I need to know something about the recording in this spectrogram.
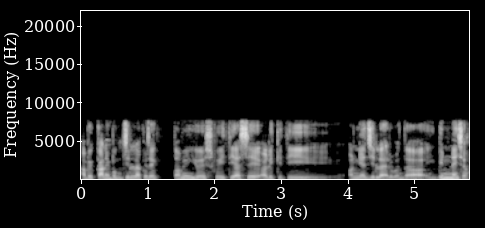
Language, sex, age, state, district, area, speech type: Nepali, male, 30-45, West Bengal, Kalimpong, rural, spontaneous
